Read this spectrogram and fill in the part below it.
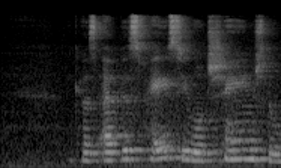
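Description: A woman speaks calmly and softly into a nearby microphone.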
